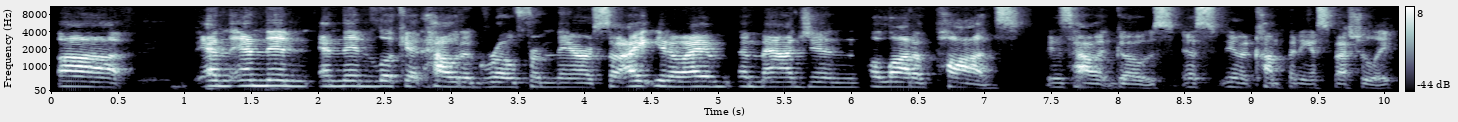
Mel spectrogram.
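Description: A woman's voice: fairly low pitch, steady tone, moderate pace, fairly bright tone. A woman consultant answering interview questions in an earnest, thinking-aloud way, full of fillers and restarts, while she is losing her voice. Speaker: leadership and team consultant, guest.

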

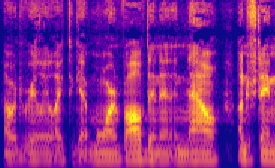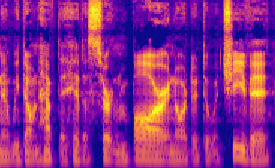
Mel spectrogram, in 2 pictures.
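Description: A man's voice: on the low side, monotone, fast, vocal fry, sharp tone, dry recording, studio quality. A man with a North American accent speaking earnestly and at length as a business-owner guest in a conversational interview. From England, later Toronto, Canada.

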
